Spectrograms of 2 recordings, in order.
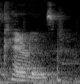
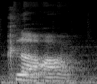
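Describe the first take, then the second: First: The final letters of the name are sounded. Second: The final letters of the name are silent. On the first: The speaker calls it wrong. "We all know it as Clarins" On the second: The speaker calls it right. "the correct French pronunciation is Clara"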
